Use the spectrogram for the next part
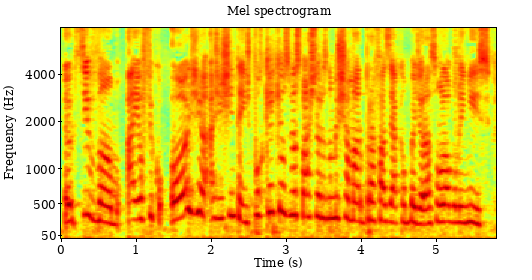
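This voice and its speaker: A woman's voice: high voice, fast talker. A woman in her twenties, pregnant, telling her faith testimony in an earnest, emphatic casual way. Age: 20s. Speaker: guest sharing a testimony.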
